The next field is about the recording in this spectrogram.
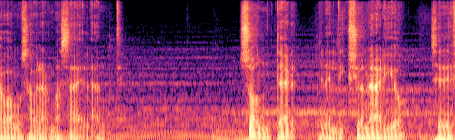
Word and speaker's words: saunter: Luego de mucho buscar, encontré la palabra Sonter. Se escribe S-A-U-N-T-E-R, Sonter, que cuando la leí me pareció a simple oído encantadora.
